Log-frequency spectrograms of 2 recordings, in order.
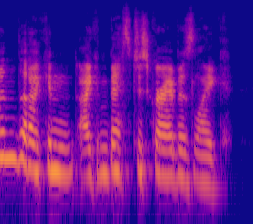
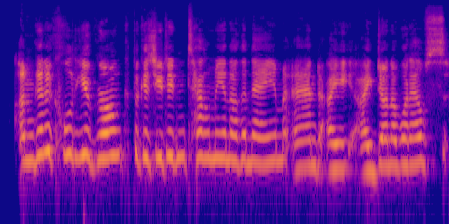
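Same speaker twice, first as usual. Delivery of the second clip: calling out in character voice, pitched up; 6 semitones higher than usual. Playing a character who tries reaching a hacked friend: shouting in character. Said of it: "so she's gonna shout".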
